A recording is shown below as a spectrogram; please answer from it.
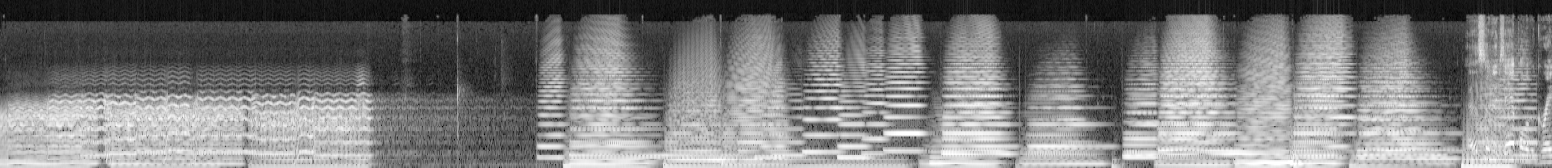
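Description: Moog One analog polyphonic synthesizer played in chords. For about five and a half seconds there are held chords whose upper tones waver quickly. After a short pause, a dry synth-brass patch with no effects plays changing chords with bright attacks.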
